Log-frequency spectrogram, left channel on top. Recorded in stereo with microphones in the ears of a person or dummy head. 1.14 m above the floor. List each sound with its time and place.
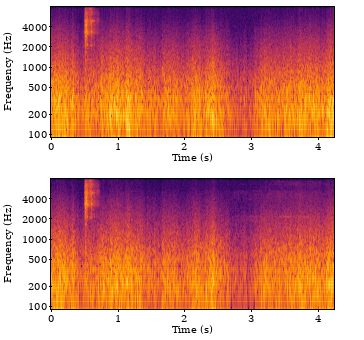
0.5 s keys jangling: 5° right (ahead or behind)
